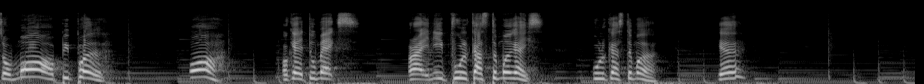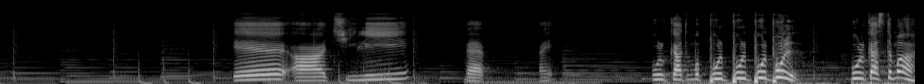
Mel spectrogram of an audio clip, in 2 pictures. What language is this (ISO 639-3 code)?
msa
